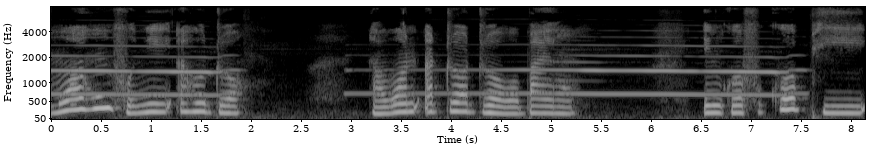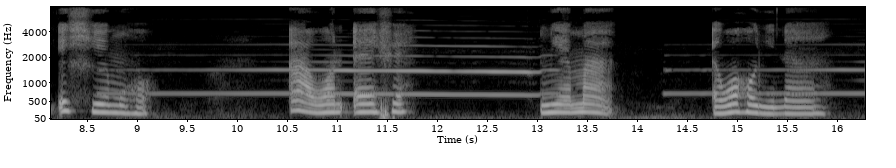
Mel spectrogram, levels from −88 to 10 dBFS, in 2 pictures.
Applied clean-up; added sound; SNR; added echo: none; Wind instrument, woodwind instrument; 10 dB; none.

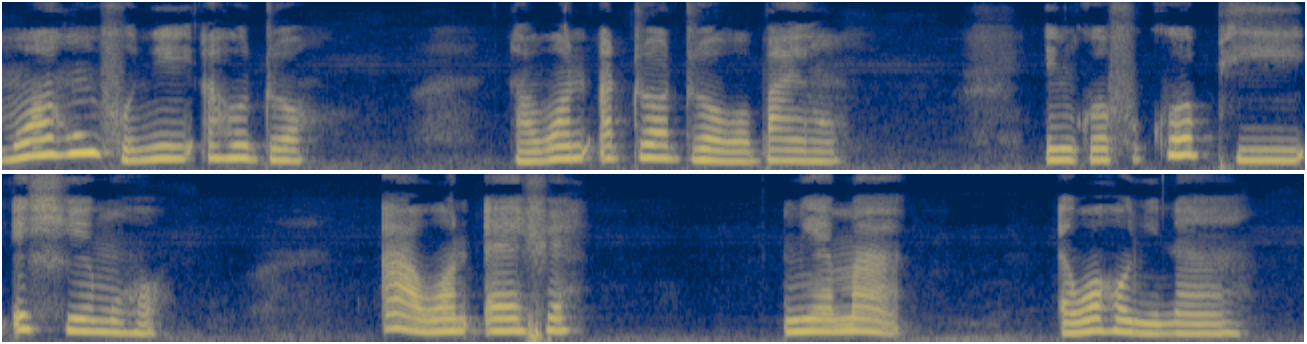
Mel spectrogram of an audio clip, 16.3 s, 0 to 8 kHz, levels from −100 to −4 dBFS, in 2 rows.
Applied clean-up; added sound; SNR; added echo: none; none; none; none.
